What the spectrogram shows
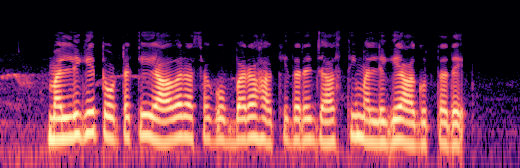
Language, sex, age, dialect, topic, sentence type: Kannada, female, 41-45, Coastal/Dakshin, agriculture, question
